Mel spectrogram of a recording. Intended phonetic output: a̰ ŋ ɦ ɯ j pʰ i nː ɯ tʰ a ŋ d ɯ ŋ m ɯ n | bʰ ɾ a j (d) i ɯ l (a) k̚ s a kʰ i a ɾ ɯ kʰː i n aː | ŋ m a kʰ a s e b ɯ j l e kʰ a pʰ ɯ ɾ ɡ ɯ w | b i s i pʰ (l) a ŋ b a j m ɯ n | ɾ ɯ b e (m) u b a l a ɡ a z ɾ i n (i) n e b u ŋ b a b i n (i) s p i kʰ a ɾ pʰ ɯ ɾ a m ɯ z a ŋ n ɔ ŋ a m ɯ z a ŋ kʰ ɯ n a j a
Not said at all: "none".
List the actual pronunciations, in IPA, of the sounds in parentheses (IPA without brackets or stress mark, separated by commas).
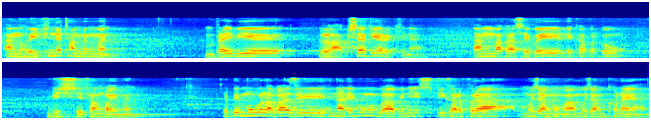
b, a, ɾ, m, a, i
